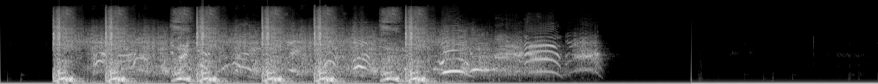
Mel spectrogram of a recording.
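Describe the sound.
A rapid series of loud revolver gunshots, evenly spaced, each with a ringing tail, followed by silence.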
